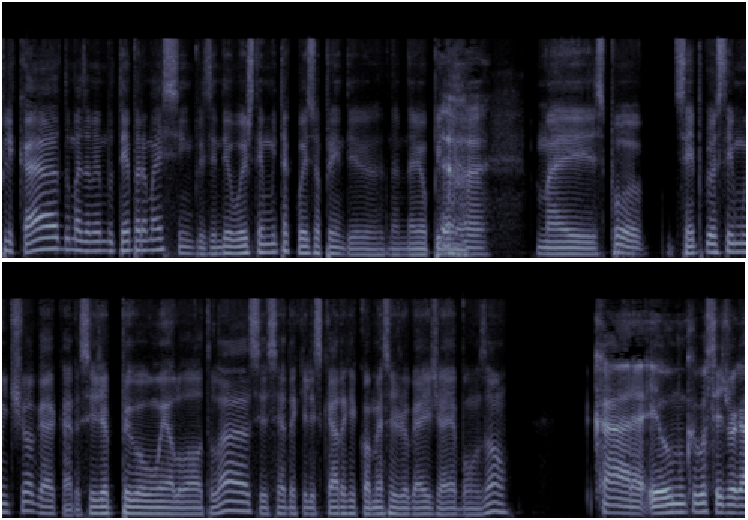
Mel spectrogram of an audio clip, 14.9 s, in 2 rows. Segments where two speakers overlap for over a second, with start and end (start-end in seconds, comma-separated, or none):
none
